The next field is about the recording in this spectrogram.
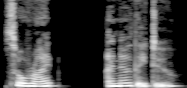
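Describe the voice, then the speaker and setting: A woman's voice: flat delivery, moderate pace, creaky, warm tone, no room sound, clean studio sound. A woman voicing a timid, tearful young woman in her twenties who sounds anxious and gushing. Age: 20s. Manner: high, sniffly, anxious and gushing.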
